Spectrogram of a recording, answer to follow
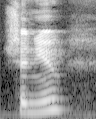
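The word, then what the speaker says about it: Shan Yu: Shen Yu.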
